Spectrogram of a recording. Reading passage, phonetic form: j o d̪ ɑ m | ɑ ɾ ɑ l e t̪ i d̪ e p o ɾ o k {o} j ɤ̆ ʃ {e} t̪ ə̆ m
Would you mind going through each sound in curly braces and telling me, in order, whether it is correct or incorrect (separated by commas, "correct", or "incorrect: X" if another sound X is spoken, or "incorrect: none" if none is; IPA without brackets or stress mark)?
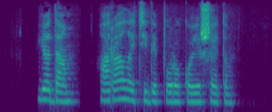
correct, correct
